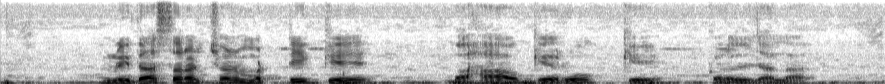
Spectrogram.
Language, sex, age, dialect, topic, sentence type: Bhojpuri, male, 60-100, Western, agriculture, statement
